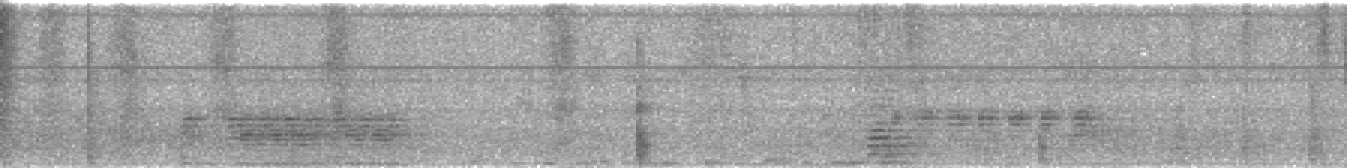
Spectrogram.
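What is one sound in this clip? Chalk taps and squeaks on a board.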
